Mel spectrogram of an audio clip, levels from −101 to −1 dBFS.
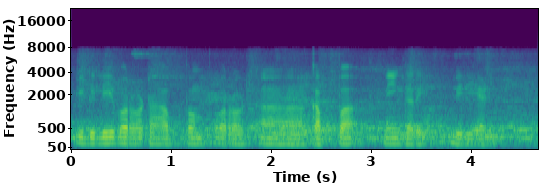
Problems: constant background noise, low volume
